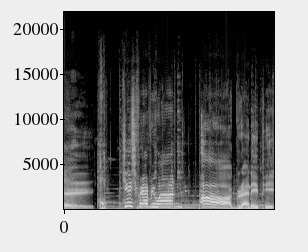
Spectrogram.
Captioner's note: snorts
